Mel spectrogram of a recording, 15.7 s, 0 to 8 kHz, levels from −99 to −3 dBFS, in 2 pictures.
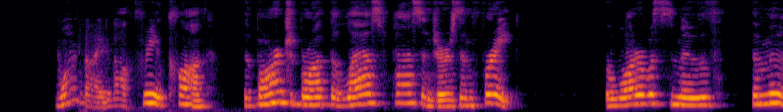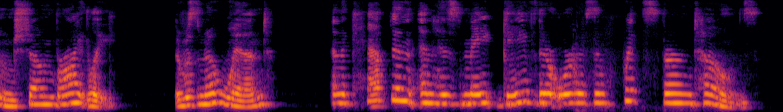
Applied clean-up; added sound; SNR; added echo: neural mask model DeepFilterNet 3.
